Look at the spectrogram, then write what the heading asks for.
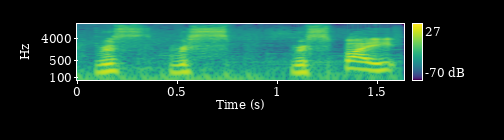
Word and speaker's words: respite: Respite is pronounced as if there were no E.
